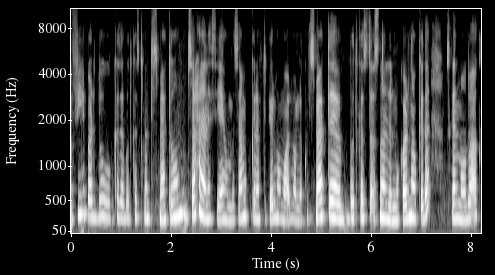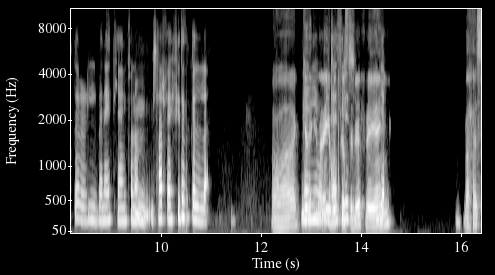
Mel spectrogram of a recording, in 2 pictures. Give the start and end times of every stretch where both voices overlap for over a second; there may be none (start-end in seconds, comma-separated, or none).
12.8-14.4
